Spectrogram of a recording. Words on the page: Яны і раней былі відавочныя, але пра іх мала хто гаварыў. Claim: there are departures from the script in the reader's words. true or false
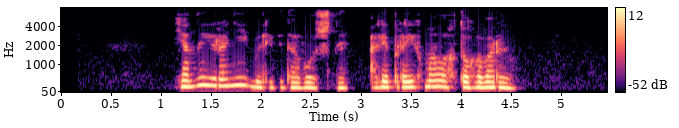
false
